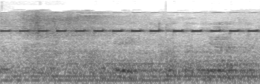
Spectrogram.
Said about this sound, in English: Inside this giant white walled tube, with fluorescent lights flickering and electronic equipment beeping, is like being in a spaceship.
